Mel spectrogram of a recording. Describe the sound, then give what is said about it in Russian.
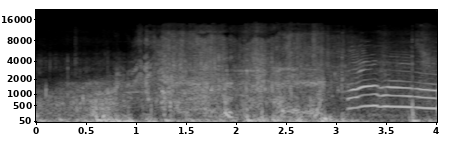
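Seawater splashes and churns steadily, a busy, noisy wash of dirty, murky waves and movement through water as people go swimming in the sea at sunset, with a brief high-pitched voice calling out near the end. “Сейчас мы пойдем купаться. Волны, конечно, грязноватые, но ничего.”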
